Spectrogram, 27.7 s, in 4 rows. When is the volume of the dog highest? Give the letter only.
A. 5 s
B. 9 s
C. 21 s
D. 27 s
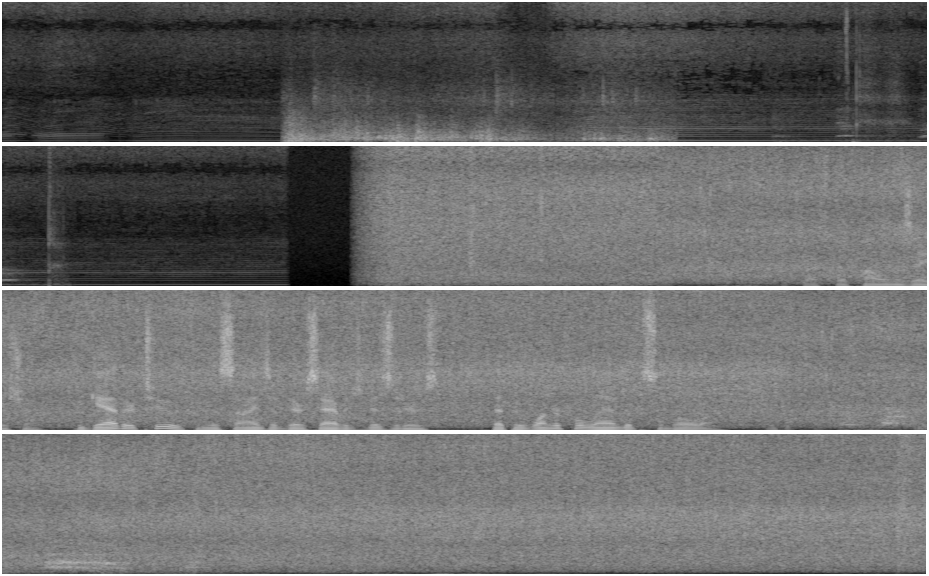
C.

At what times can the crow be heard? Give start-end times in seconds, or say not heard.
not heard.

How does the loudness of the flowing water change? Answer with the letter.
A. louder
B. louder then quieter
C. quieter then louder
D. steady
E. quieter
D.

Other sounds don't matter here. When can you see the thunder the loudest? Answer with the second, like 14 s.
3 s.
